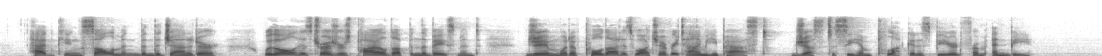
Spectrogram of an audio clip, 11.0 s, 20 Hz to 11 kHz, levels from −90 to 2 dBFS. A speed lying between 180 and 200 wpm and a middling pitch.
Yes: average, 195 wpm; medium, 180 Hz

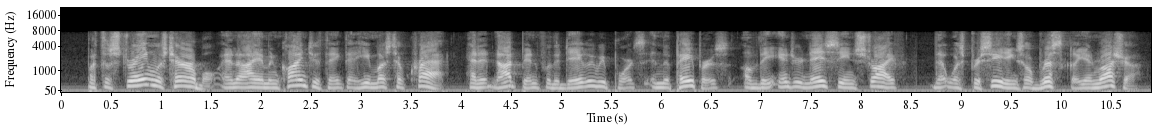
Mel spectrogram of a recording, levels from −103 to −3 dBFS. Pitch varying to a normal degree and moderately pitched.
Yes: average, 4.4 semitones; medium, 160 Hz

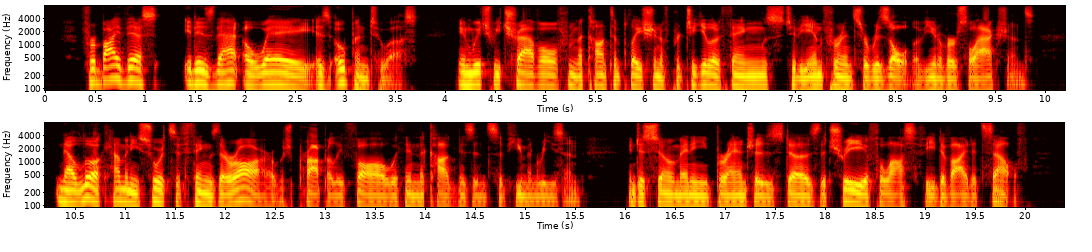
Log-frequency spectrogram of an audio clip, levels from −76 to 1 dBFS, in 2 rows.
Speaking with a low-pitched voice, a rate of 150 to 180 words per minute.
Yes: very low, 95 Hz; average, 175 wpm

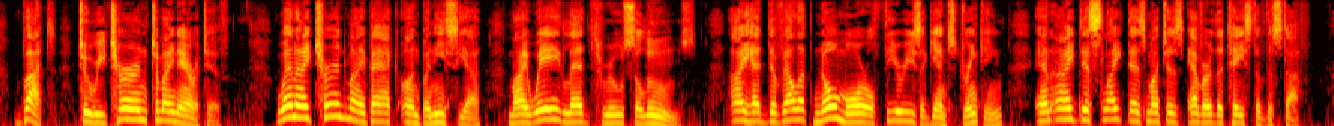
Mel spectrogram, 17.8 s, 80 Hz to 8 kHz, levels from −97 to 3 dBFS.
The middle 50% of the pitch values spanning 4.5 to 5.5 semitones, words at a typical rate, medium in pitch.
No: average, 4.8 semitones; slow, 130 wpm; medium, 155 Hz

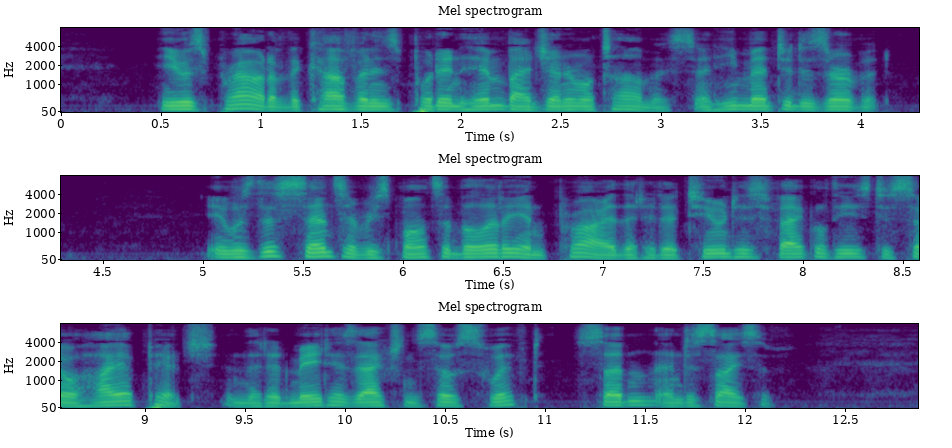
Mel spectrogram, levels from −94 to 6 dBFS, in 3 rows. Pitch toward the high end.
No: low, 115 Hz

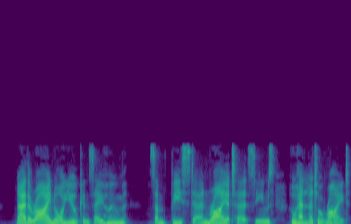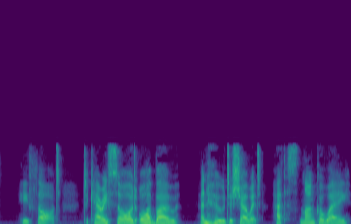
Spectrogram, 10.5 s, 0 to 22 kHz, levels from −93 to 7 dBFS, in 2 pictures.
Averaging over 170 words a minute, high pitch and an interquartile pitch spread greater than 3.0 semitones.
Yes: average, 190 wpm; high, 245 Hz; average, 3.9 semitones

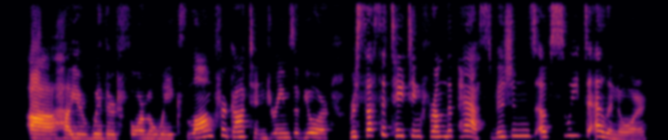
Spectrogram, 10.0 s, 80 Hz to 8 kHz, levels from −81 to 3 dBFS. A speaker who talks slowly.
Yes: slow, 115 wpm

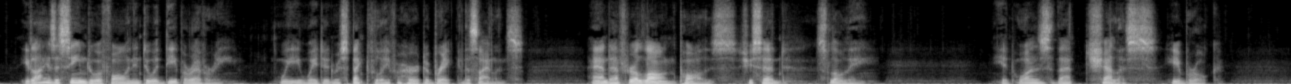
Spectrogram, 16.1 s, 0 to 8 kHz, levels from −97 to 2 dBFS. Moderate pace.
No: slow, 120 wpm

